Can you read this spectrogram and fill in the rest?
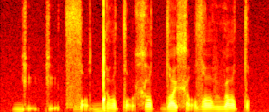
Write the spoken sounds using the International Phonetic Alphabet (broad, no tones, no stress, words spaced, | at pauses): ɡḭ kḭt͡szˤḛ ɡ͡ǃetˤḭxœtˤ dɪxɛ̰zˤɛ vutˤ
